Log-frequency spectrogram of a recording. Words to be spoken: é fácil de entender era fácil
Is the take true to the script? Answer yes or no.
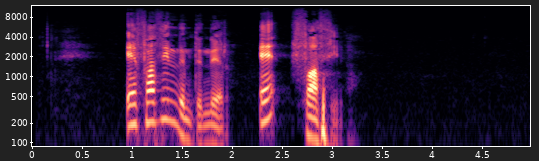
no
